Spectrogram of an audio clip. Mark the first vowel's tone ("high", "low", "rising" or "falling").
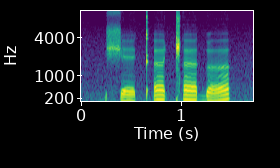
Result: low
